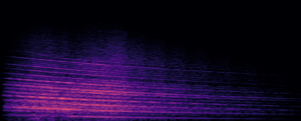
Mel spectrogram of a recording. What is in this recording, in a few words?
Engine Hum Spaceship; Spacecraft Sound Effects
